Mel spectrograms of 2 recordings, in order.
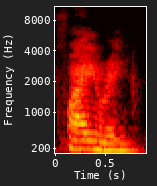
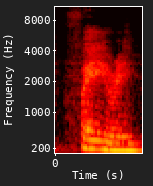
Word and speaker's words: Fairy: Spain fy fy Fairy Spanish say fy they pronounce fy but it's Fairy like fairy tails ha nakk pa more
